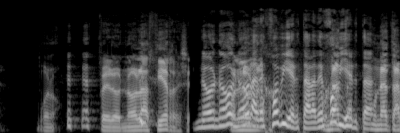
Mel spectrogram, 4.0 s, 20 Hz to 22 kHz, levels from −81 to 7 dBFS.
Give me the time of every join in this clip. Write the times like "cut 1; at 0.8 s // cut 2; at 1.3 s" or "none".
cut 1; at 1.9 s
